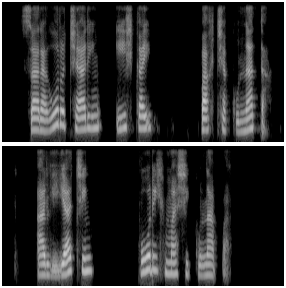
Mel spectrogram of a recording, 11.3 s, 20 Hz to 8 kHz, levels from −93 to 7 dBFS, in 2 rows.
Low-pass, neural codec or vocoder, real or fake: 7.2 kHz; codec, 16 kHz, 6 kbps, DAC; fake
